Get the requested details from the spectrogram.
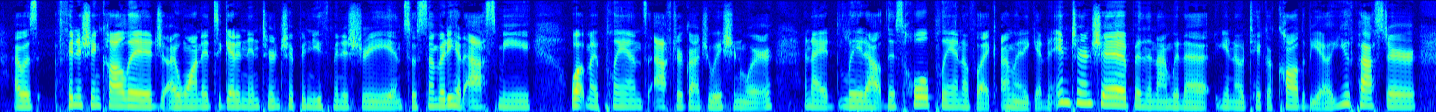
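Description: In a very clean recording with a silent background, a woman with an unremarkable speaking voice talks at a fairly quick pace and a medium pitch, with ordinary pitch variation. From Denver, Colorado, US. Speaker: youth pastor. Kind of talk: casual chat.

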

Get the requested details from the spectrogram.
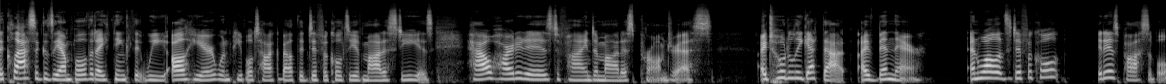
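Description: The voice has an American accent, a bright, sharp tone and ordinary pitch variation at a fairly quick pace. The recording is very clean with a silent background, and the sound is dry and close with no echo. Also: woman, fairly high pitch for a woman. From California and Virginia, US. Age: young. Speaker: college student, youth podcast contributor. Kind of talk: scripted narration.

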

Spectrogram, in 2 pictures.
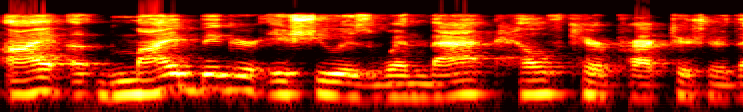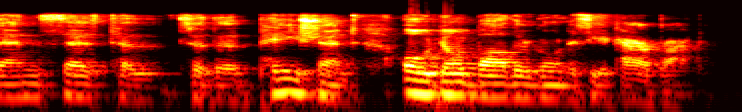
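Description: Noticeable background noise runs under a man's voice. He speaks at a medium pitch and a moderate pace. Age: 40s. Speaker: chiropractor. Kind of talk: interview.

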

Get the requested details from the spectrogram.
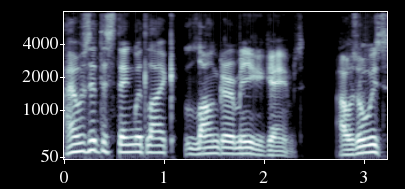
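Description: A man talks very fast in a dry, close sound with no echo. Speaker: game podcaster. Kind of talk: casual chat.

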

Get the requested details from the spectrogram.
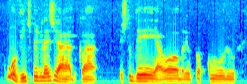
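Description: At a moderate pace, a man with a Bahian accent speaks at a fairly low pitch with ordinary pitch variation. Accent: Bahian Brazilian Portuguese. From Salvador, Bahia, Brazil. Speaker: professor and anthropologist. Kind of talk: interview.

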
